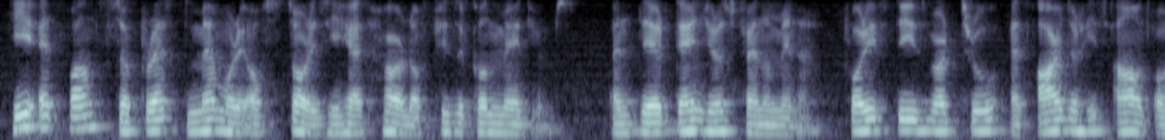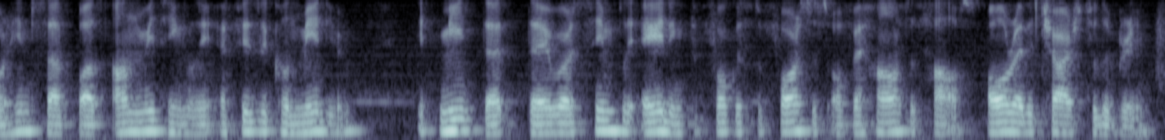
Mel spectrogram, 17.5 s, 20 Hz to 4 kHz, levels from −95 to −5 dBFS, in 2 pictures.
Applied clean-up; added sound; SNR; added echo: none; none; none; none.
